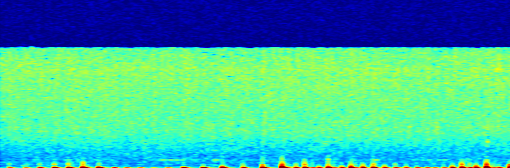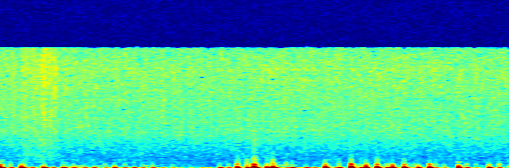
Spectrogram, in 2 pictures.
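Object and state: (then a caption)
Darbuka drum with plastic head. The fingertips of both hands tap rhythmically on the plastic head of a hollow darbuka drum. The result is a quick, steady stream of soft, low, muffled thuds that die away almost instantly.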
